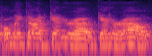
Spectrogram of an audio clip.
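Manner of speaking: ordinary talk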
